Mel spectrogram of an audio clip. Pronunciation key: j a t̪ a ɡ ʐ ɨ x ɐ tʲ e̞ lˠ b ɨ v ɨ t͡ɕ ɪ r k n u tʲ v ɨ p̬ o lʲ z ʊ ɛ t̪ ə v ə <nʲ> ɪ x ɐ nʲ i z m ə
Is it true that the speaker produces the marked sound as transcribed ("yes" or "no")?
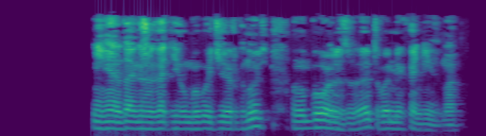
no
